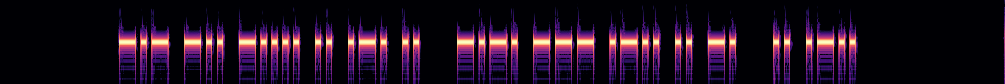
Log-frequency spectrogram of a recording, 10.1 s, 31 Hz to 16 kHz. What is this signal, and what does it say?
Morse code, heard as a keyed tone, about 21 wpm, 700 Hz. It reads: KD6IRI COLIN IL
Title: K1USN SST QSO Practice - 22wpm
